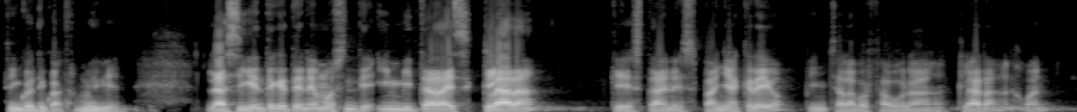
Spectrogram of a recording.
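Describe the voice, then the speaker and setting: A man hosting and introducing a student discussion, explaining things informally and somewhat haltingly. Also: mid-range voice, lively intonation, gravelly, a bit bright. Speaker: host, teacher.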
